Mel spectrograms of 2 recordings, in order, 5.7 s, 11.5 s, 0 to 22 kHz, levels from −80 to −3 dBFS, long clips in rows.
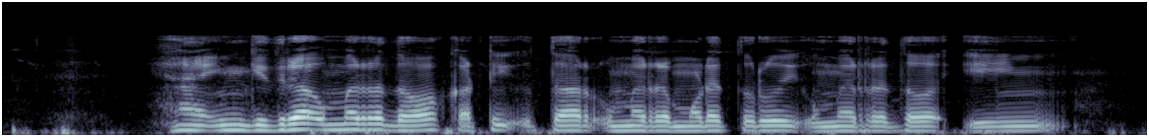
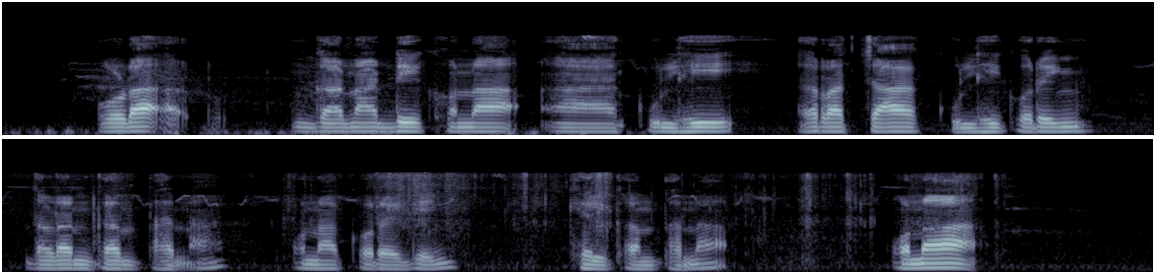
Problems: background sounds at intervals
